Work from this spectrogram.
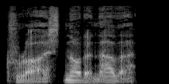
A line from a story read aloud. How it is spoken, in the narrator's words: Flynn mutter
